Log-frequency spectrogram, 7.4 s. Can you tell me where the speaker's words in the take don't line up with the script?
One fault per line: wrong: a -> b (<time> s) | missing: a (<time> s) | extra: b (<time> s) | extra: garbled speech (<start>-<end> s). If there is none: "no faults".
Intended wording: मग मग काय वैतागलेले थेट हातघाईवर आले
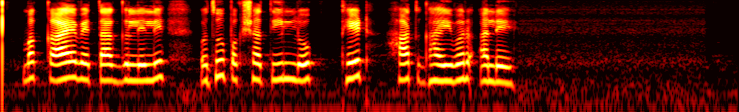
missing: मग (0.4 s)
extra: वधू पक्षातील लोक (2.0 s)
